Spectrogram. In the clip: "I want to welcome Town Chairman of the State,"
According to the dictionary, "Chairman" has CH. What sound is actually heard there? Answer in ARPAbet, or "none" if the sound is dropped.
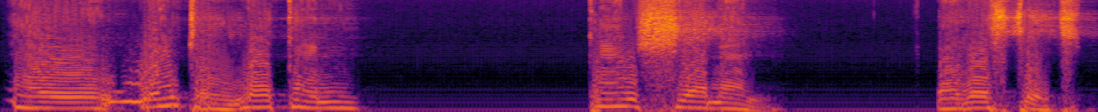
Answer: SH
